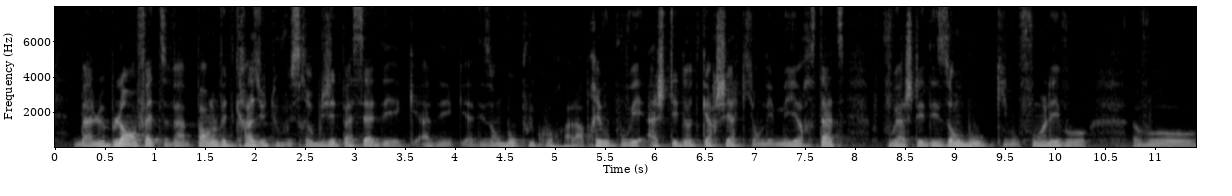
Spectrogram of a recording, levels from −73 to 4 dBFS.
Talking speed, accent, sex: 270 wpm, French, male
